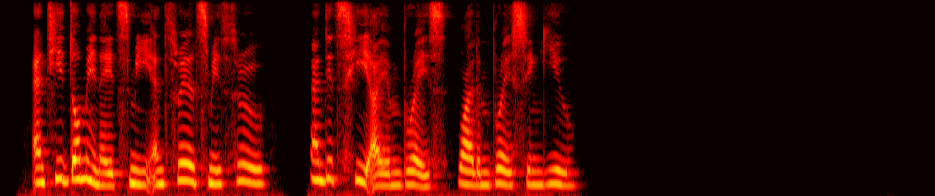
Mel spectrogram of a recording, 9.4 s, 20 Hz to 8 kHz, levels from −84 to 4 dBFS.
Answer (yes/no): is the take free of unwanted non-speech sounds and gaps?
yes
